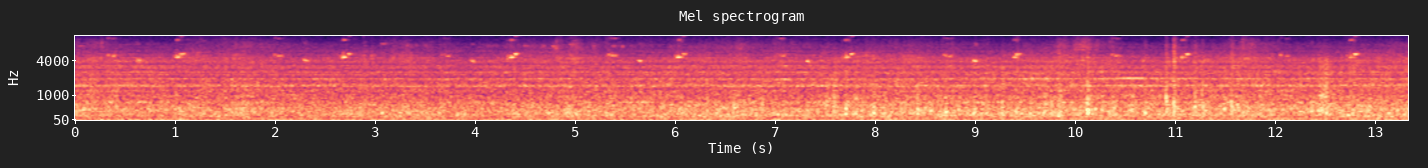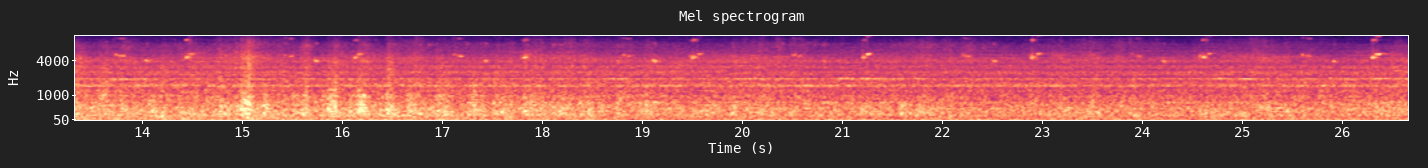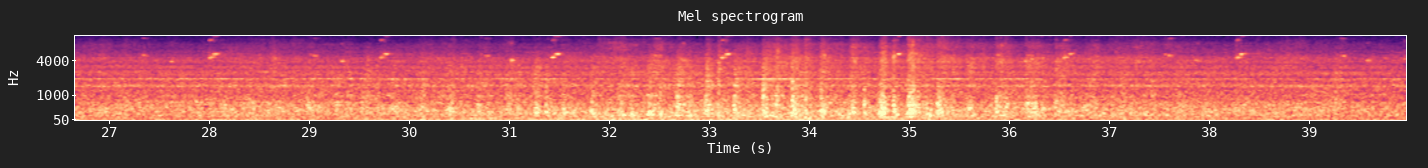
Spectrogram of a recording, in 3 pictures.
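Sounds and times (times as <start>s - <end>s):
clickety-clack over rail joints: 0.0s - 39.9s
freight train wheel and rail noise: 0.0s - 39.9s
thin wheel squeal: 1.0s - 1.2s, 2.0s - 4.5s, 5.3s - 6.2s, 8.7s - 11.2s, 13.7s - 14.6s, 18.7s - 23.2s, 24.0s - 26.6s, 27.3s - 28.3s, 29.0s - 30.0s, 30.8s - 31.6s, 33.1s - 34.0s.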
